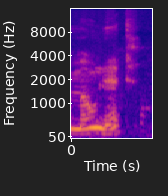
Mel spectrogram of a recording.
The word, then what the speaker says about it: Monet: Well, I think you're saying it wrong. It's a Monet. For that one.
